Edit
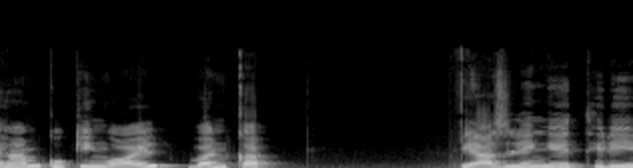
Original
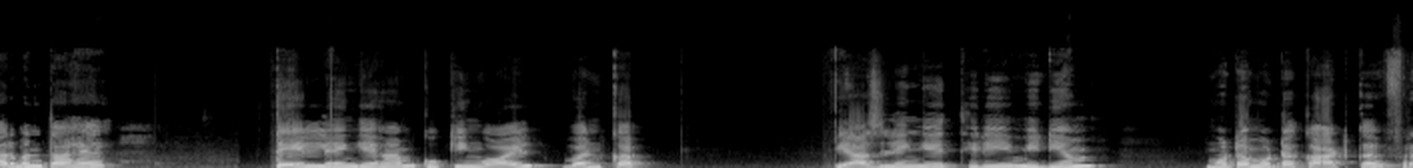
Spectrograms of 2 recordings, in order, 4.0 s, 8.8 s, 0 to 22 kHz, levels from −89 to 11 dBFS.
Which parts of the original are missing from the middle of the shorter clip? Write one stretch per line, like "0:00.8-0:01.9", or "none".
none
